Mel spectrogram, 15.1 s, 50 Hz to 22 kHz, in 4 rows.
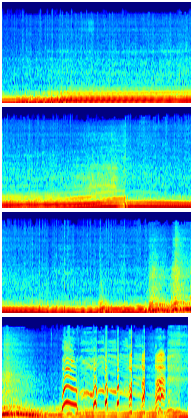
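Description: A Yamaha FZ09 motorcycle fitted with a Black Widow full exhaust idles steadily, then revs repeatedly in loud, close bursts that climb sharply toward the end.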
